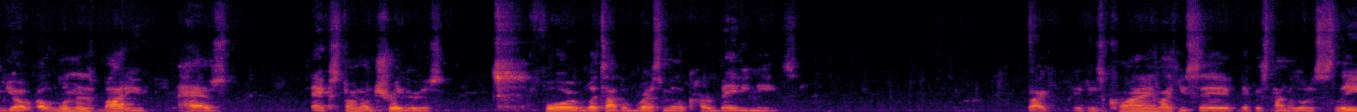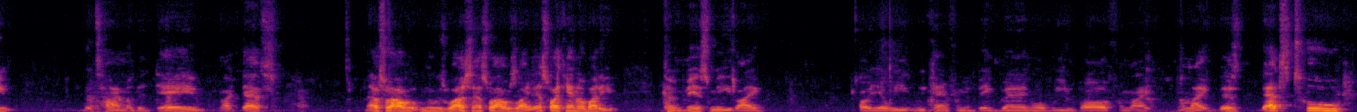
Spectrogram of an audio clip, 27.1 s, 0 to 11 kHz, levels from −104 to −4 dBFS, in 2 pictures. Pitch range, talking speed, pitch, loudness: 115-165 Hz, 160 wpm, 130 Hz, -39 LUFS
